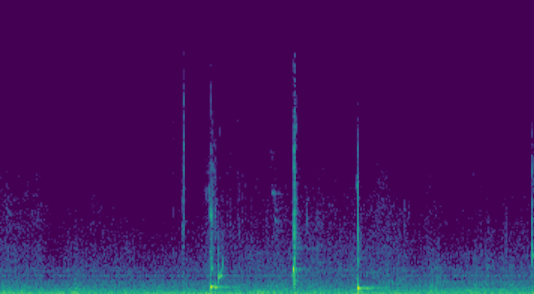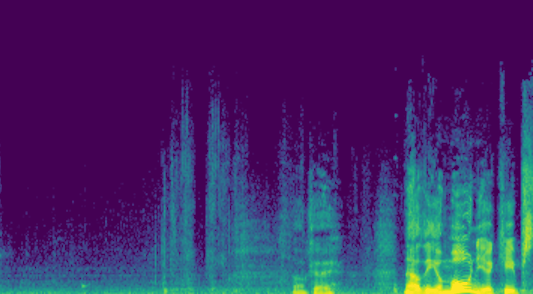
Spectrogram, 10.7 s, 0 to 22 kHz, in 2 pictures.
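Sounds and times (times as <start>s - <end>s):
low steady hum: 0.0s - 10.6s
liquid latex poured into a container of water: 1.8s - 3.9s
speech: 8.2s - 10.6s.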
